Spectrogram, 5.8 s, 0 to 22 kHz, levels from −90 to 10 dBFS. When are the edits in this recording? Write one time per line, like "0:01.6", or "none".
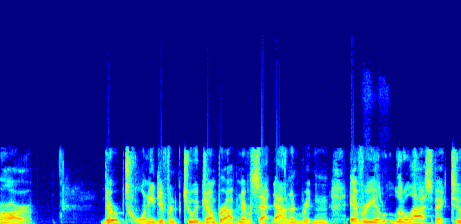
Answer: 0:01.5
0:02.2
0:03.1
